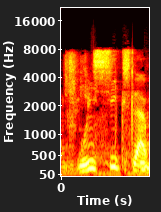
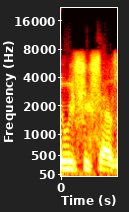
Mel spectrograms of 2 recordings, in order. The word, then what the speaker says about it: We6 Lab: We6 Lab, oui, c'est comme ça qu'on prononce. On dit We6 Labs, ouais, très bien.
